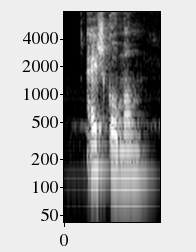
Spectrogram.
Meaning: ice cream vendor (male)
- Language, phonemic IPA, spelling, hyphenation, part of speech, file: Dutch, /ˈɛi̯s.koːˌmɑn/, ijscoman, ijs‧co‧man, noun, Nl-ijscoman.ogg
